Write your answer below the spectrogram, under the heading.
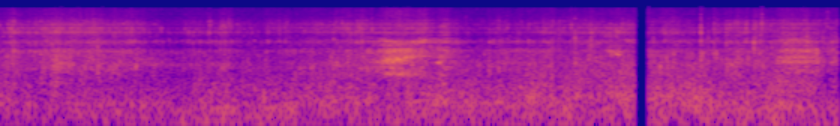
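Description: Steady rushing wind noise on the microphone, with a faint short sound about two and a half seconds in; the sound cuts out for a split second near the end.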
